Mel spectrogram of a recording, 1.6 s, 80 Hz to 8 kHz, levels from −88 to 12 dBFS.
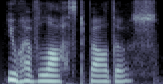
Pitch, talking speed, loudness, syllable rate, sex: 195 Hz, 145 wpm, -17 LUFS, 3.3 syllables/s, female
